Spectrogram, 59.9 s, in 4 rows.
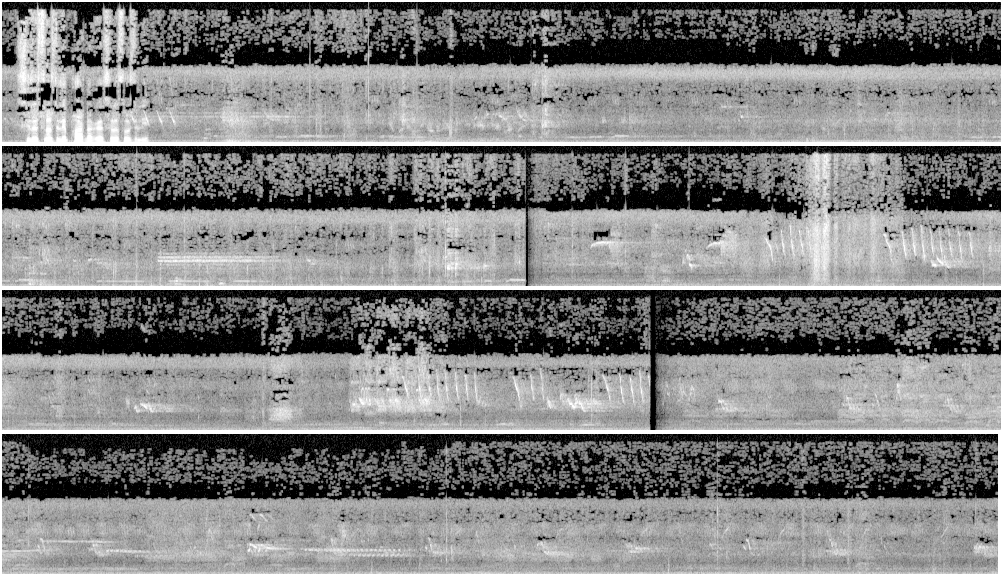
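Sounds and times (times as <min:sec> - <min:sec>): birds calling: 0:00.0 - 0:59.9
outdoor background hum: 0:02.2 - 0:59.9.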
